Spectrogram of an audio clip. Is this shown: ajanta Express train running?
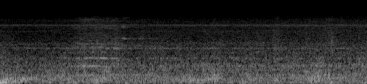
yes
